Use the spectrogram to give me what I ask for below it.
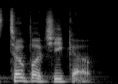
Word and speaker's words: Topo Chico: It's Topo Chico. – Topo Chico. – But that, and that that's different though, because Topo Chico's mineral water.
